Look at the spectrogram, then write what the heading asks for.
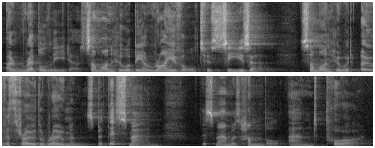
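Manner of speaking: normal talking voice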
